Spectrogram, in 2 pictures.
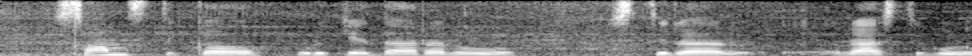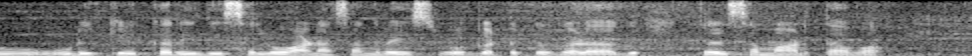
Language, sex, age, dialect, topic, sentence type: Kannada, female, 18-24, Central, banking, statement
